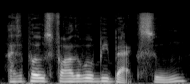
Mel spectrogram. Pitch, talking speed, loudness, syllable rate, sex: 130 Hz, 220 wpm, -18 LUFS, 5.5 syllables/s, male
